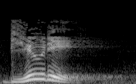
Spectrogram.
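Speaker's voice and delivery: ordinary delivery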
